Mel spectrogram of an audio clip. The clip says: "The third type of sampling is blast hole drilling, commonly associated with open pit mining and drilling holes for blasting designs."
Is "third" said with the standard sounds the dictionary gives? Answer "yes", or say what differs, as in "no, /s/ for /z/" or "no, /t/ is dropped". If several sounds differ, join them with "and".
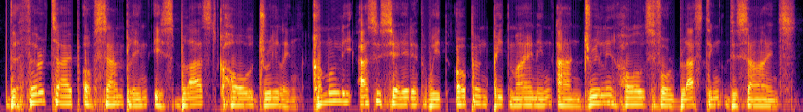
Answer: yes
